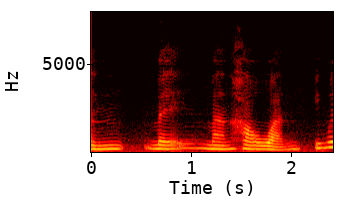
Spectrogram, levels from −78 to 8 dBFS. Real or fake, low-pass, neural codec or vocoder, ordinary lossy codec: fake; none; codec, 16 kHz, 0.4 kbps, LongCat-Audio-Codec; none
